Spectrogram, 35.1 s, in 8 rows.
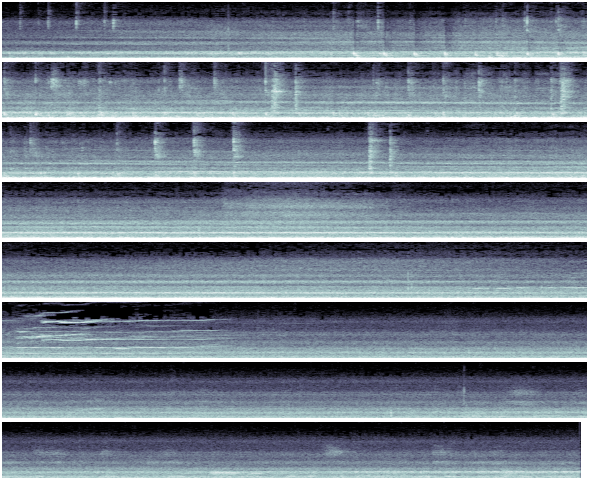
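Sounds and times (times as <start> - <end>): high whine falling in pitch: 0.0 - 23.8
train rumble: 0.0 - 35.0
wheels clicking over rail joints: 2.6 - 10.8.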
